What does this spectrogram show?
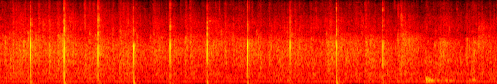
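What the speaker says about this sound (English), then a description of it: "let's give them a round of applause tonight as well" An audience at an NHRA awards ceremony in Hollywood gives the champions a round of applause, heard as a soft crowd patter with a dozen or so sharp, evenly spaced claps standing out close by.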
